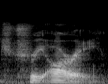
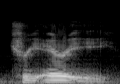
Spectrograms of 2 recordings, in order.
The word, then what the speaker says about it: Triarii: millimeters, cloud chasing, and it's pronounced Triarii, in case anybody's wanting to know. I just looked it up online. I don't know if it'll come up over the speakers or not, but how to say Triarii. Triarii. Oh, sorry, Triarii. Hold on, one more time. Triarii. Triarii is the proper pronunciation.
